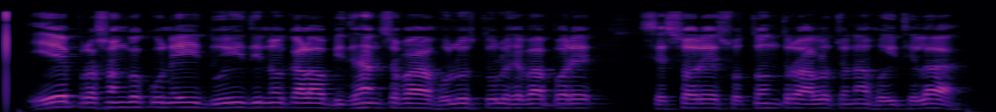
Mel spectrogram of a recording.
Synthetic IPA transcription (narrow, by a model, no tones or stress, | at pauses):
epɾɔsɔŋɡɔkunejd̪ujd̪inɔkaɭɔbid̪ʱanɔsɔbʱaɦulust̪uluɦebapɔɾe | sesɔɾeswɔt̪ɔnt̪ɾɔalot͡ʃɔnaɦojt̪ʰila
